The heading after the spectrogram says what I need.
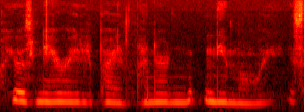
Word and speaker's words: Nimoy: He was narrated by Leonard Nimoy.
